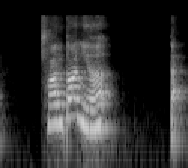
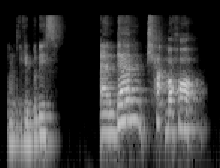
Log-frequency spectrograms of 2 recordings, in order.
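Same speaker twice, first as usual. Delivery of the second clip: ordinary talk, nothing marked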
